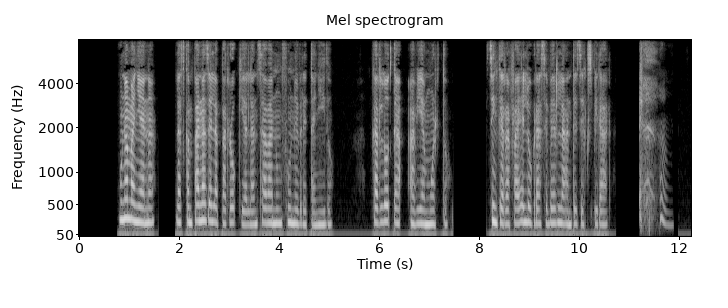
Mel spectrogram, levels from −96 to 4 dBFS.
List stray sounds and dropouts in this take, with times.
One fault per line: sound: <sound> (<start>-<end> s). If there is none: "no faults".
sound: throat clearing (11.2-11.9 s)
